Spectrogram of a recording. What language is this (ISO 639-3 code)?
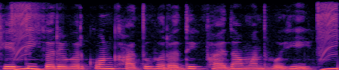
hne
